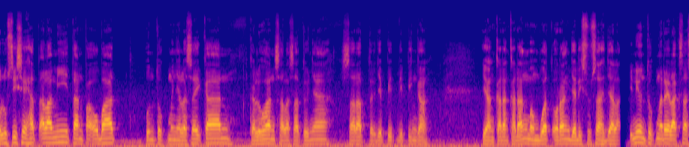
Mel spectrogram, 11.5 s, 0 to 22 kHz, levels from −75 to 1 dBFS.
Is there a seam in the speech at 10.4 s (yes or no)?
yes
